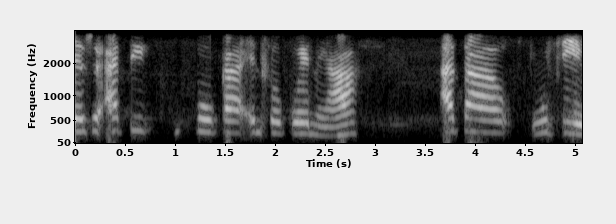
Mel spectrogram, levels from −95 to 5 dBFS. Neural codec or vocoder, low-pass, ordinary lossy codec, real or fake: none; 3.6 kHz; none; real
